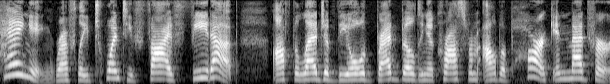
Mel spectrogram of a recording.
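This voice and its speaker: A woman with an unremarkable speaking voice, fairly high pitch, and a moderate pace. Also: ordinary pitch variation. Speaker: TV news reporter and anchor. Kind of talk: TV news package voice-over.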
